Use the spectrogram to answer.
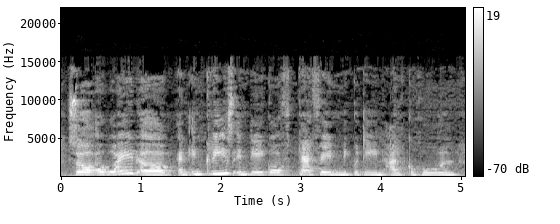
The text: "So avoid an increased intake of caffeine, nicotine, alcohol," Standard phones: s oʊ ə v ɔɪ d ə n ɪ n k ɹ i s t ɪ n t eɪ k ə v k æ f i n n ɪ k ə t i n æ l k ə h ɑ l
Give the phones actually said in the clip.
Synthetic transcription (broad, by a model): s oʊ ə v ɔɪ d ə n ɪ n k ɹ i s ɪ n t eɪ k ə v k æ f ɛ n n ɪ k ə t i n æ l k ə h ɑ l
